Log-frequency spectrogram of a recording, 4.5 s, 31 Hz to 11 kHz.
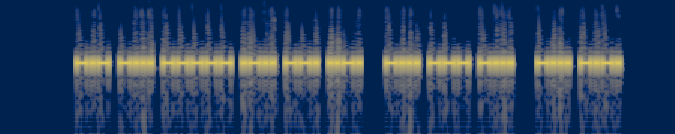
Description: Morse code, heard as a keyed tone, about 52 wpm, 700 Hz. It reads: KB0LGF BOB BC
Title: K1USN SST QSO Practice - 50wpm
